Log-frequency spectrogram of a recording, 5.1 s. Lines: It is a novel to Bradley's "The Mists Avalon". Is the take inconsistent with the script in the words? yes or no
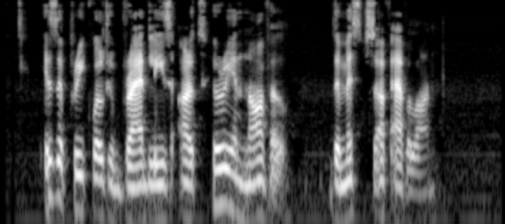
yes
